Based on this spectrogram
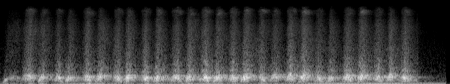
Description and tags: Multi-Swing Bamboo Staff Weapon Attack
I use a bamboo stick to generate a multi wind *swash* sounds.
This recording was made with a Zoom H2.
air, attack, bamboo, cut, domain, flup, h2, luft, public, punch, stick, swash, swhish, swing, swish, swoosh, swosh, weapon, whip, whoosh, wind, wisch, wish, woosh, zoom, zoom-h2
